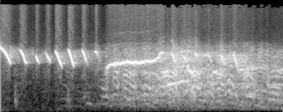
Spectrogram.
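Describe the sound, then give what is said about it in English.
A sparrow chirps early in the morning in Beverly Hills, first in a quick run of about eight short, evenly spaced notes, then breaking into a dense, continuous twittering warble. No one speaks. “That sparrow must be building a nest.”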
